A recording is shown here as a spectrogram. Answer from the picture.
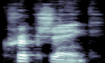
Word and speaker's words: Crookshank: I have Houston Carson safe and Crookshank.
